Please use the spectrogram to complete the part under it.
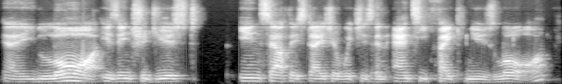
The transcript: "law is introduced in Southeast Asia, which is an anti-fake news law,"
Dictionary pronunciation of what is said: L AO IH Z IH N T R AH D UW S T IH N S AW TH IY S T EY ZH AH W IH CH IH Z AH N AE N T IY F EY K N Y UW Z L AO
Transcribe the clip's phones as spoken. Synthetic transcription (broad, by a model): L AO IH Z IH N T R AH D UW S T IH N S AW TH IY S T EY ZH AH W IH CH IH Z AH N AE N T IY F EY K N Y UW Z L AO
